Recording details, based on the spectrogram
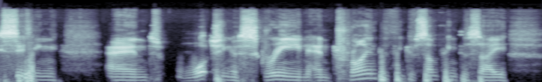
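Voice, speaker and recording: Someone speaks at a very slow pace, and the sound is dry and close with no echo. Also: man. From England. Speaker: podcast host. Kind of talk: casual chat. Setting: live video call. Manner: hesitant, many fillers.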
